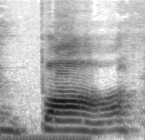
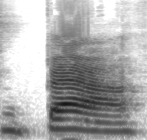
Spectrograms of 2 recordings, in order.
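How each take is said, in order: First: The vowel is an open 'ah' sound. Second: The vowel is a front 'eh' sound. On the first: This is how other people say it. The speaker calls it wrong. "who says bath?" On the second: This is the speaker's own Southern way. The speaker calls it right. "It's bath, all right?"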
